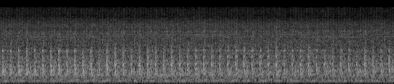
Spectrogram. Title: Engine knock 2007 A3 3.2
